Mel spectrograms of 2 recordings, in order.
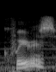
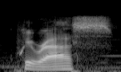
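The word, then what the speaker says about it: cuirass: Uh, is it Quiris or I think I think there's multiple pronunciations. Quiris or Quirass, whatever.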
